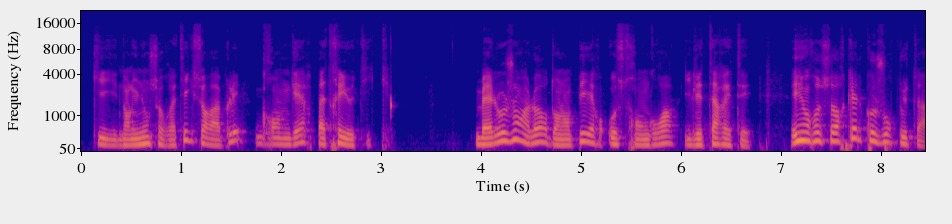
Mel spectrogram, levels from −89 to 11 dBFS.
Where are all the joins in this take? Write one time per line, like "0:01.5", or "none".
none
